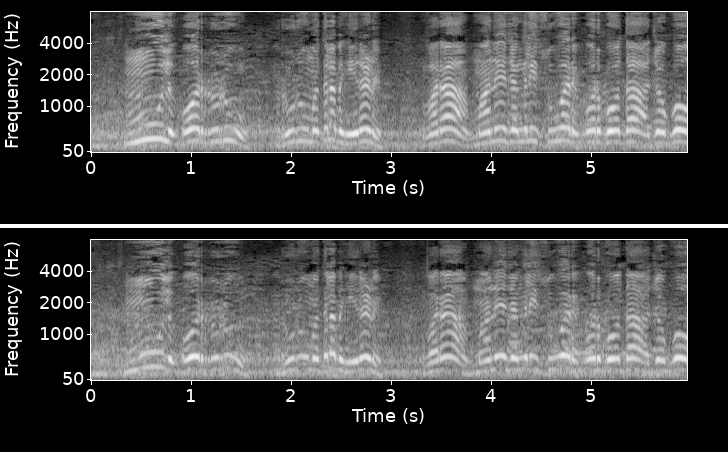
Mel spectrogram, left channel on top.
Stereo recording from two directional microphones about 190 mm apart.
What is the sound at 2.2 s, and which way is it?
A man's voice, 60° left (ahead or behind).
